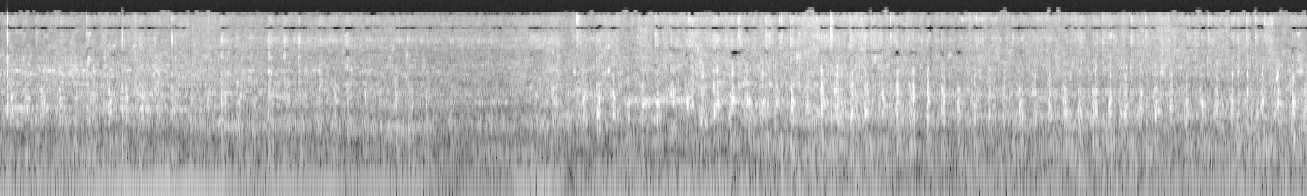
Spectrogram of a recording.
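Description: Metal tracks clank and squeak as a bulldozer moves.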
